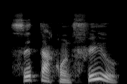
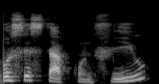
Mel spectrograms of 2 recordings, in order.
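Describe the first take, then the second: First: "Você" as se and "tá" short, pitched higher; casual native você tá com frio; reduced tá. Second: Said in the usual way. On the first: Shown as a demonstration. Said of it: "Ele vai falar". ("você" vira "se" e "tá" curto, mais agudo) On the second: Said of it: "Por exemplo".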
